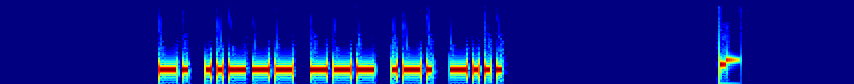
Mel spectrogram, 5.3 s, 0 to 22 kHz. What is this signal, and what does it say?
Morse code, heard as a keyed tone, about 31 wpm, 700 Hz. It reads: N2ORB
